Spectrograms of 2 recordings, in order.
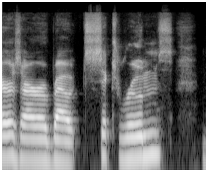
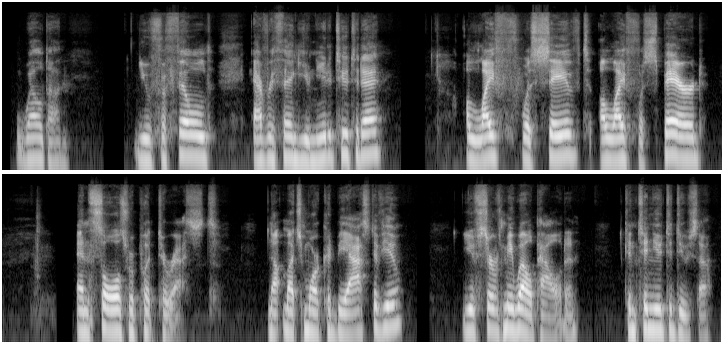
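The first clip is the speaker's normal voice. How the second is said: soft, gentle woman's voice; 3 dB quieter than usual. Voicing a voice in the paladin's head after a temple offering: gentle woman's voice. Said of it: "just a gentle voice. It's a woman's voice saying".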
